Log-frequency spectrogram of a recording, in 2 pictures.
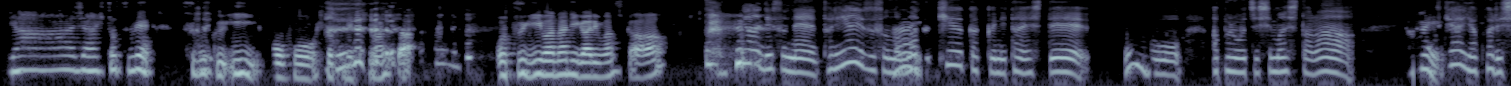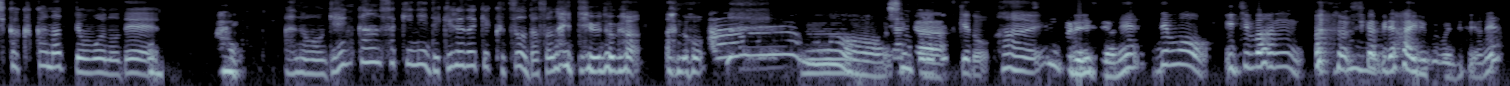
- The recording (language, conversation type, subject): Japanese, podcast, 玄関を居心地よく整えるために、押さえておきたいポイントは何ですか？
- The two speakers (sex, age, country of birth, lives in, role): female, 35-39, Japan, Japan, guest; female, 35-39, Japan, Japan, host
- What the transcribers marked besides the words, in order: distorted speech; laugh; unintelligible speech; laugh; static; laughing while speaking: "出さないっていうのが、あの"; other background noise; joyful: "ああ"; laugh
